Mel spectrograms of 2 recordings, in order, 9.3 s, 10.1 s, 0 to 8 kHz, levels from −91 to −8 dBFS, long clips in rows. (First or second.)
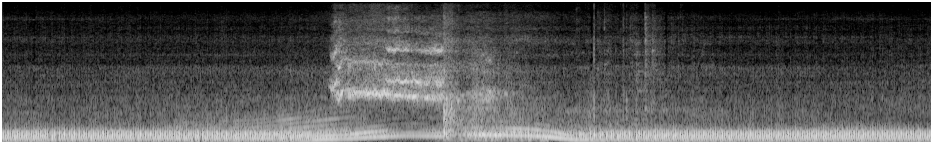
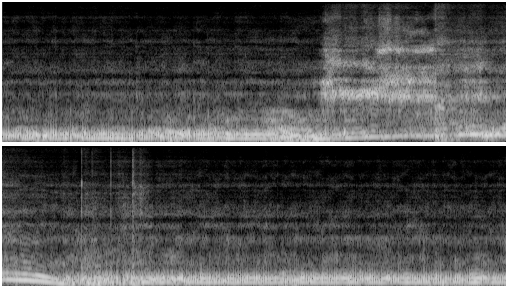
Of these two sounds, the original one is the first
